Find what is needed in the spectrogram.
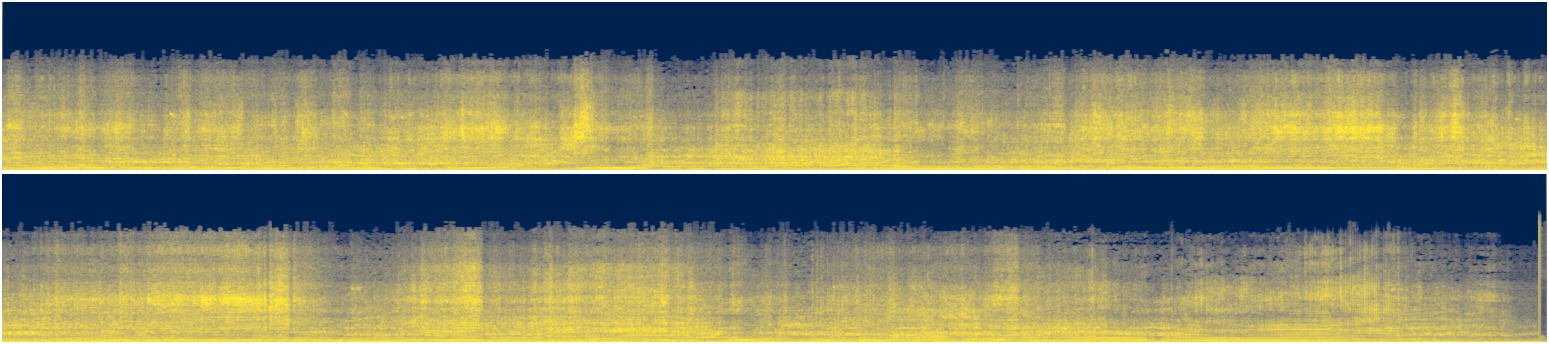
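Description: A drift car's engine heard from inside the cabin, revving up and down again and again through a drift run, its pitch rising and falling every second or two, with tyres skidding and squealing under it.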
